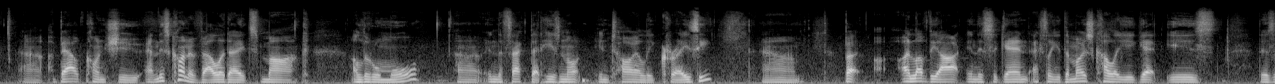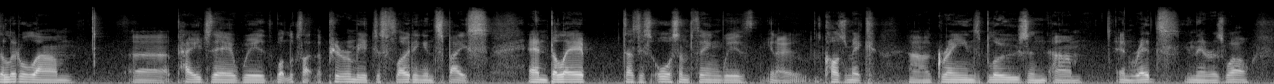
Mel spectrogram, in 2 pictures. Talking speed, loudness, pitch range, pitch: 175 wpm, -19 LUFS, 100-115 Hz, 110 Hz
